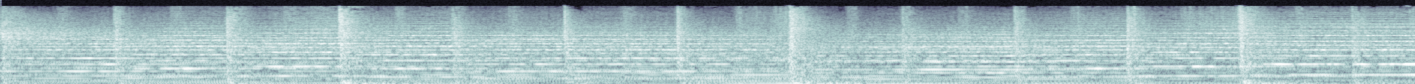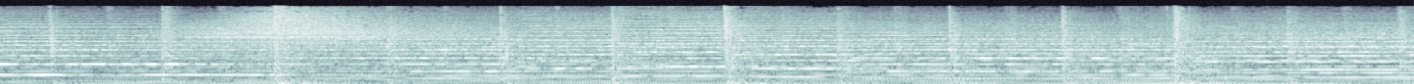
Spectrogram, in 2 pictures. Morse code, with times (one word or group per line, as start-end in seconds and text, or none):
none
